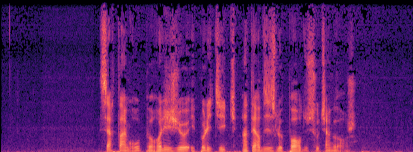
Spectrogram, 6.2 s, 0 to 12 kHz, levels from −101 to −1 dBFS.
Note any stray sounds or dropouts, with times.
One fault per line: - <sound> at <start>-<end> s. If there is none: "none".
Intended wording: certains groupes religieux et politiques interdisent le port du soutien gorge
none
